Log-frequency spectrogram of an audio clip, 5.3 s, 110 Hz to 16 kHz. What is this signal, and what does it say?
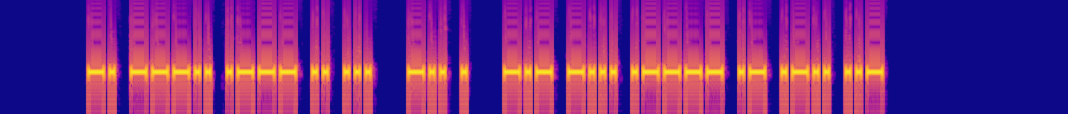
Morse code, heard as a keyed tone, about 41 wpm, 700 Hz. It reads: N8JIS DE KB1ALU
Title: USA Callsign DE Callsign 45wpm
